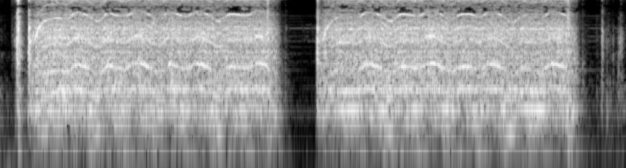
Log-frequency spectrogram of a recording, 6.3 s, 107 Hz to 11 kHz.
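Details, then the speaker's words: Car with 2.5 engine, 126,000 miles; oil dipstick was dry after it lost power and shut off on the interstate. Fast, light, even cranking without firing, spinning too freely; owner suspects no compression, compression test planned. "so that to me sounds like no compression now doesn't mean there's no compression on any cylinder or one cylinder two cylinders"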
